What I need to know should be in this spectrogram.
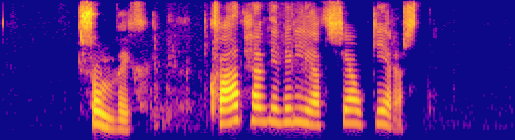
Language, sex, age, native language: Icelandic, female, 40-49, Icelandic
